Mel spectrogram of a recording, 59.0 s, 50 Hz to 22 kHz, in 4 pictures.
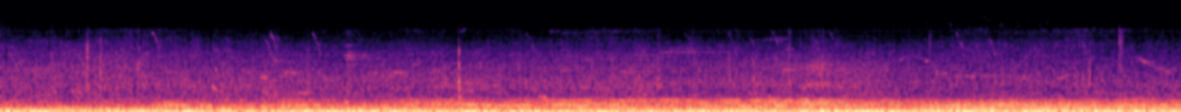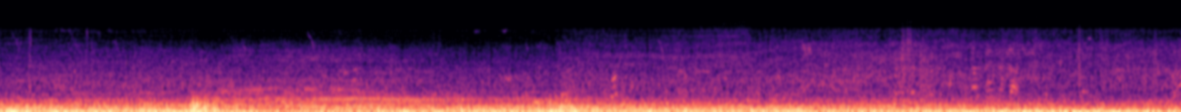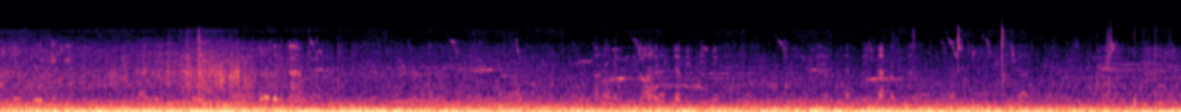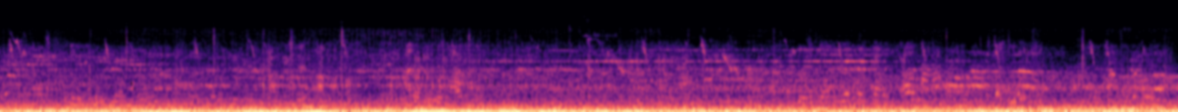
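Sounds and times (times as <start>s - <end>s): faint distant voices: 0.0s - 59.0s
low outdoor rumble: 0.0s - 59.0s.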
